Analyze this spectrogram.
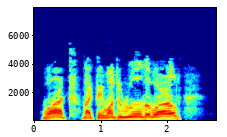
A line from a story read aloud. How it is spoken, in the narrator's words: Singh laughed harshly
